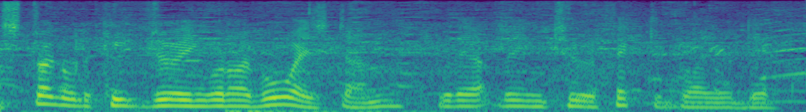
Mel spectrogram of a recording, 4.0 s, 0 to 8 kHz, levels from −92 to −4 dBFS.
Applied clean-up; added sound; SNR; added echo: none; Crowd; 13 dB; none.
